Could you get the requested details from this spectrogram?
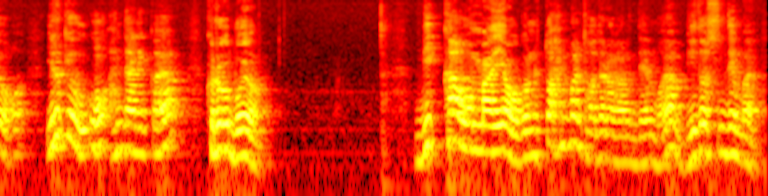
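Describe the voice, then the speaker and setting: A man's voice: high voice, darkish tone, echoey room. A male pastor preaching a sermon who keeps asking his congregation questions and answering them himself. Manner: mocks scoffers in a raised voice. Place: church sanctuary.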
